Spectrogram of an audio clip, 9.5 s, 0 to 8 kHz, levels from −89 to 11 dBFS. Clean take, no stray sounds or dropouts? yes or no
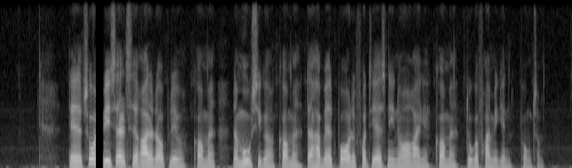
no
